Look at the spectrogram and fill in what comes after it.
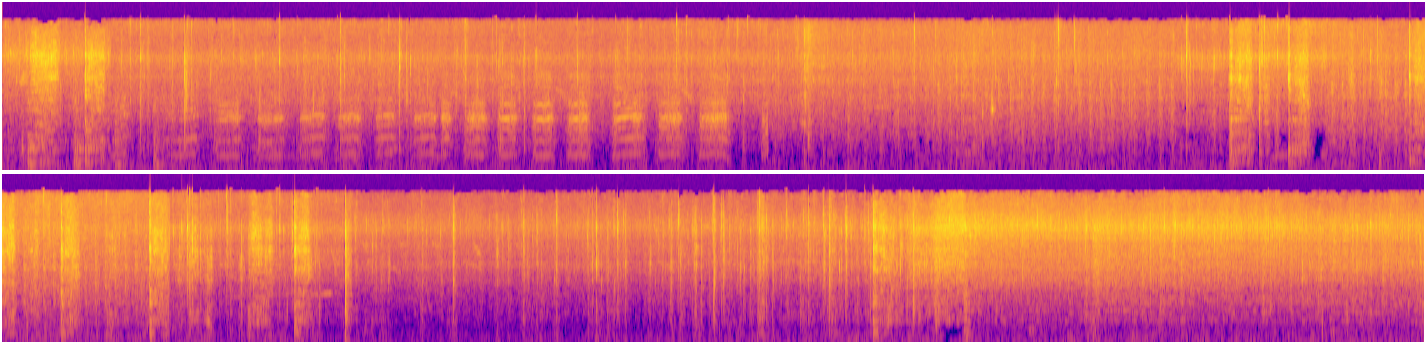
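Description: Eggs frying and sizzling in hot oil in a metal wok, with a metal spatula stirring and scraping against the pan in repeated clicks and scrapes.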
